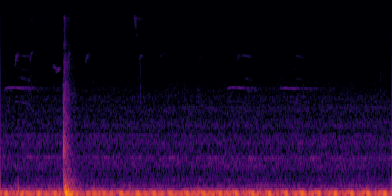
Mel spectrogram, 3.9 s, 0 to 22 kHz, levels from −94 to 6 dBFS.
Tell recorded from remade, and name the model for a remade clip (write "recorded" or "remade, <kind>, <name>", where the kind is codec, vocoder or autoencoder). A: recorded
